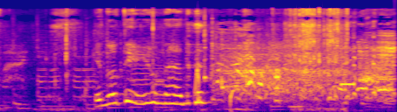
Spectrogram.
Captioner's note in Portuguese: risada de bebê; risos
